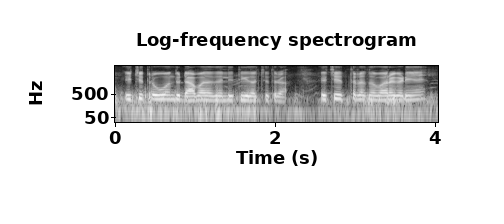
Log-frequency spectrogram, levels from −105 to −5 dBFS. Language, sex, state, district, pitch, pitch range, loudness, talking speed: Kannada, male, Karnataka, Koppal, 150 Hz, 145-155 Hz, -18 LUFS, 135 wpm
